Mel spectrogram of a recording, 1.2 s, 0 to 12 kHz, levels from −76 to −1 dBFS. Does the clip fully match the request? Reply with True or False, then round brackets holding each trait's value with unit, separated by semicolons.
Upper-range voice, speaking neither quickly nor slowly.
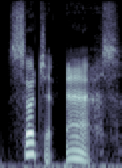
False (140 Hz; 145 wpm)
